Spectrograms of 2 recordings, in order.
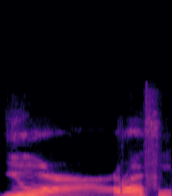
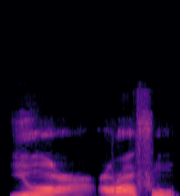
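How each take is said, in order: The two takes are said the same way.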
